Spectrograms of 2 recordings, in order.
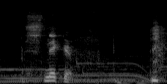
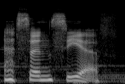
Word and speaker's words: SNCF: an official from the French stateowned rail company Snickf. SNCF.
